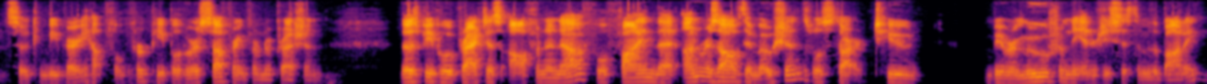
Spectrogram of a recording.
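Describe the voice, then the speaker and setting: Guy teaching yoga breathwork, really deep voice but bright and clear-cut, measured explainer style. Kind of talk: instructional explanation with guided counting.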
